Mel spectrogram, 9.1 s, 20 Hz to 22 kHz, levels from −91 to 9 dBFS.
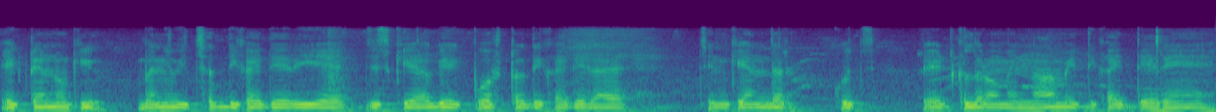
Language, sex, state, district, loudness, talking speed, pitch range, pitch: Hindi, male, Rajasthan, Bikaner, -15 LUFS, 195 wpm, 105-110 Hz, 105 Hz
